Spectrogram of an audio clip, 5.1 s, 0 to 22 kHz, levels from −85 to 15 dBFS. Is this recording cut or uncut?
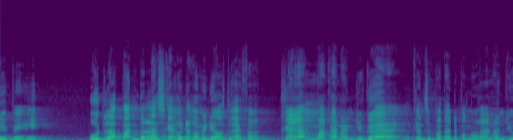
cut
